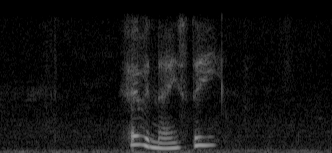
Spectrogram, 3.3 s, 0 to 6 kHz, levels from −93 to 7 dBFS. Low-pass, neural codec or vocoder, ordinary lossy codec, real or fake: 5.4 kHz; none; none; real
